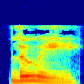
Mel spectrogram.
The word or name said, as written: louie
